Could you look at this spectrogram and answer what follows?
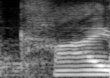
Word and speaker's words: Chi: But they're not pronounced that way, right? The chi is the ch, and the rho is the ro, right?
